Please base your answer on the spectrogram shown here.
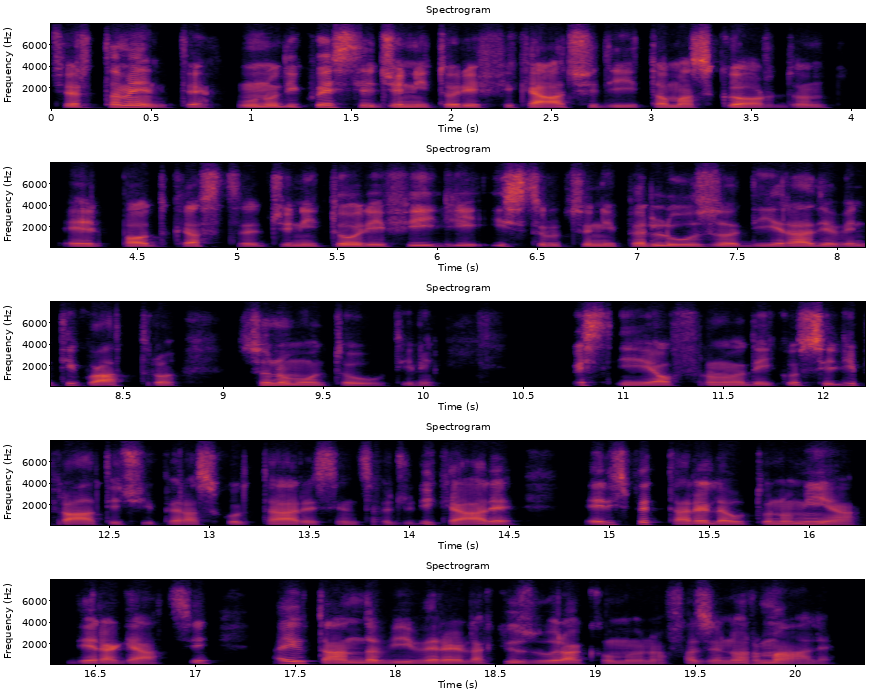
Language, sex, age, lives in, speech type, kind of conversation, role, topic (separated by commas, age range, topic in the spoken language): Italian, male, 30-34, Italy, read, expert-assistant, expert, Quali sono i migliori libri o podcast per capire come funzionano i rapporti in famiglia oggi?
